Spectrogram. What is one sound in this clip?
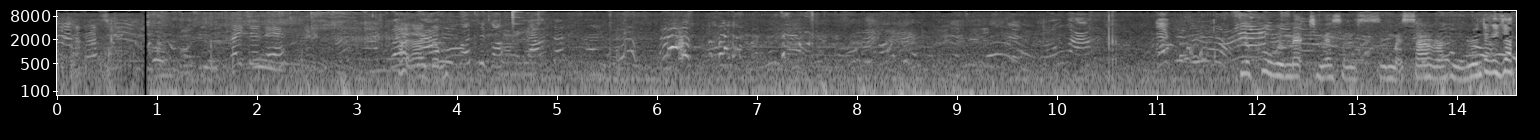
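Children shout and laugh at play outdoors.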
